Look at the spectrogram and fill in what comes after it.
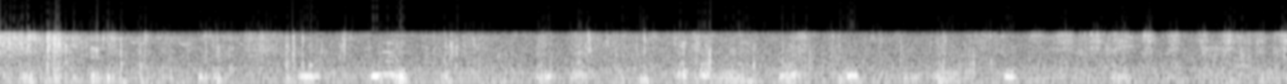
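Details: In summer, wild boar (Sus scrofa) give short, low grunts amid steady rustling and snapping.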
